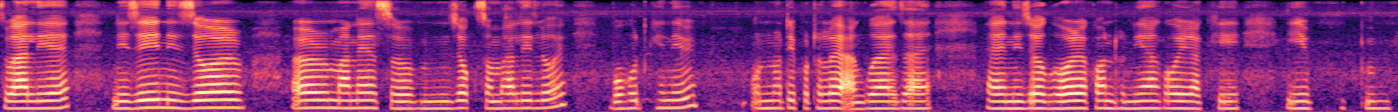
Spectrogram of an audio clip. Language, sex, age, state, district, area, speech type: Assamese, female, 60+, Assam, Dibrugarh, rural, spontaneous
